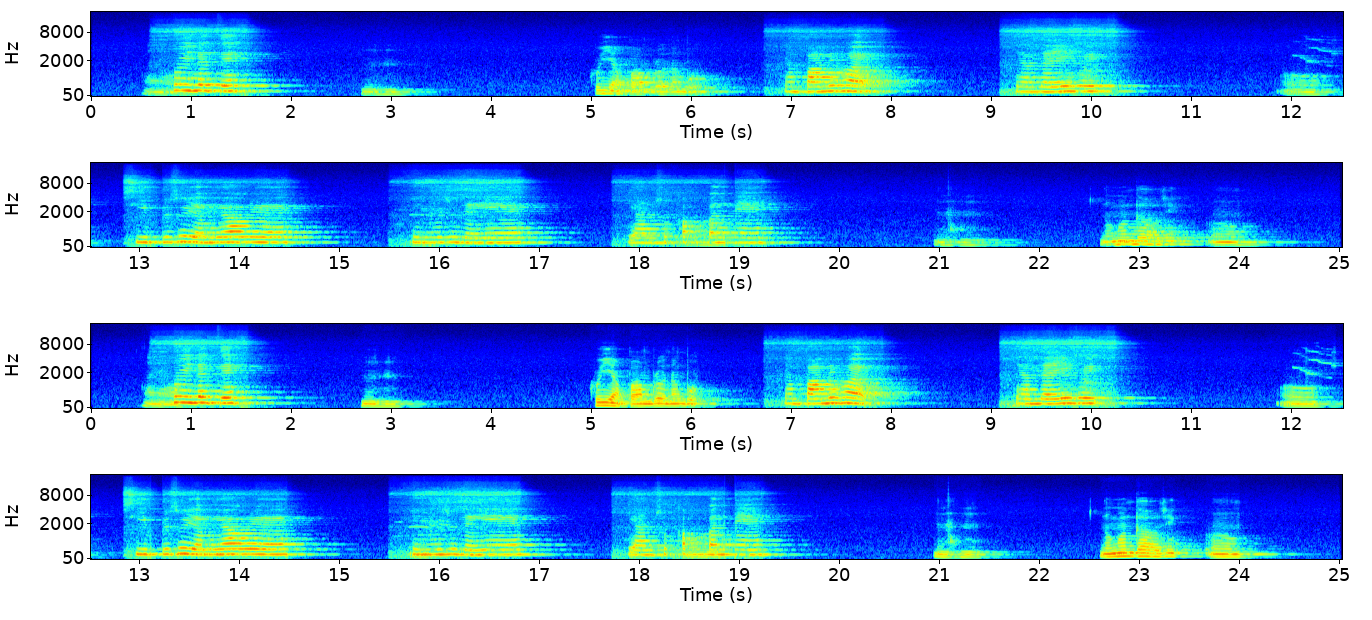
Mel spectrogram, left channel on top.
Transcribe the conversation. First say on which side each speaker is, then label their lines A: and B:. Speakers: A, on the right (about 90°); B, on the right (about 20°).
A: ꯑꯣ
B: ꯍꯨꯏ ꯅꯠꯇꯦ
A: ꯎꯝ ꯎꯝ ꯍꯨꯏ ꯌꯥꯝ ꯄꯥꯝꯕ꯭ꯔꯣ ꯅꯪꯕꯨ
B: ꯌꯥꯝ ꯄꯥꯝꯃꯦ ꯍꯣꯏ
A: ꯑꯣ
B: ꯌꯥꯝ ꯂꯌꯦ ꯍꯣꯏ
A: ꯑꯣ
B: ꯏꯕꯁꯨ ꯌꯥꯝ ꯌꯥꯎꯔꯦ ꯍꯤꯡꯕꯁꯨ
A: ꯎꯝ
B: ꯂꯩꯌꯦ ꯌꯥꯝꯁꯨ ꯀꯞꯄꯅꯦ
A: ꯑꯣ ꯎꯝꯝ ꯅꯪꯉꯣꯟꯗ ꯍꯧꯖꯤꯛ ꯎ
